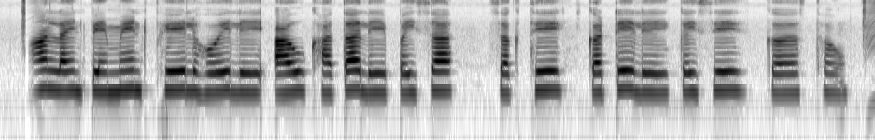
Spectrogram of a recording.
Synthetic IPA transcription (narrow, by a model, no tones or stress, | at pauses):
ɔnlaɪnpemeɳʈpʰelɦoeleaukʰat̪alepəɪsa | səkt̪ʰe | kəʈelekəɪsekəst̪ʰə̃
